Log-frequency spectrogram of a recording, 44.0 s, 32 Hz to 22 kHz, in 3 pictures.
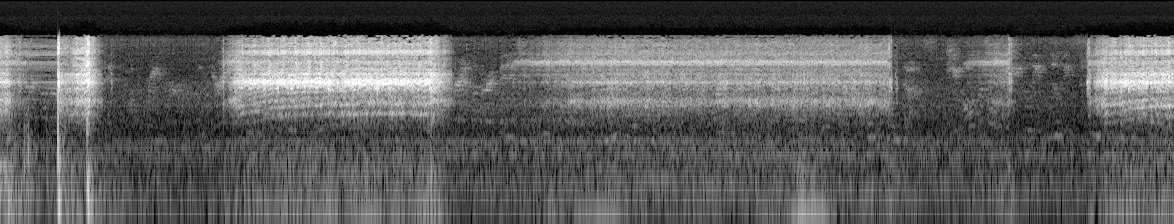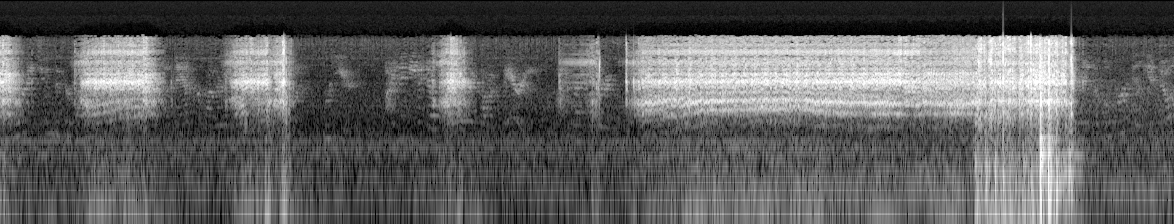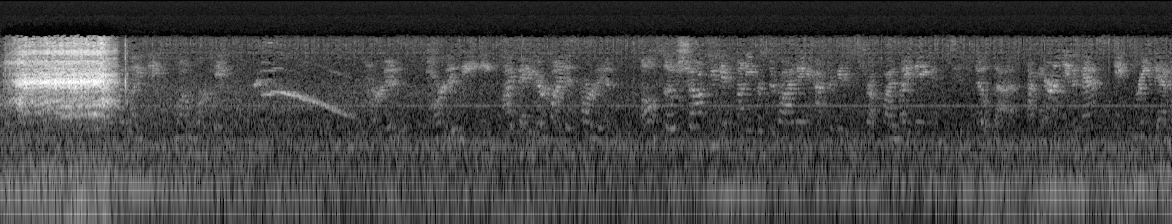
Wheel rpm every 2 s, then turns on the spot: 10, 30, 50, 10, 20, 10, 10, 30, 20, 10, 10, 30, 70, 60, 20, 20, 0, 0, 0, 0, 0, 0.
6-12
